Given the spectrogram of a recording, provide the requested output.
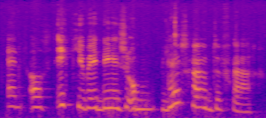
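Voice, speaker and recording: Assertive woman, high voice, lively intonation, direct, quick-witted, radio drama. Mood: wry, pressing. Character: assertive, sharp-witted woman pressing her case. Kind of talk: Dutch radio play acting. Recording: noisy old radio drama recording.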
